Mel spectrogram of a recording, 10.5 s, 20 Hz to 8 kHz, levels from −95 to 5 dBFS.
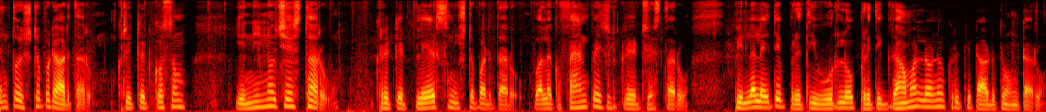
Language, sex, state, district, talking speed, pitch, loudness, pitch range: Telugu, male, Andhra Pradesh, Guntur, 145 wpm, 140 Hz, -34 LUFS, 125-155 Hz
